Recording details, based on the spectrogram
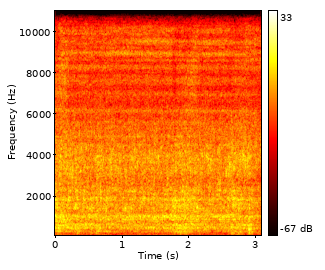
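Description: A Sodastream Terra carbonating water, a steady loud hissing, rattling buzz that runs unbroken for a few seconds close by.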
